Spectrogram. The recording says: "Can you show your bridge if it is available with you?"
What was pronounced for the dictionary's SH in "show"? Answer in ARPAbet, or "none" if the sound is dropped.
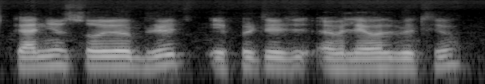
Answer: S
